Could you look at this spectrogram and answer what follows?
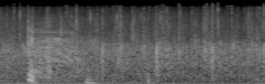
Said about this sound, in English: Give the Lord a clap offering, would you please?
